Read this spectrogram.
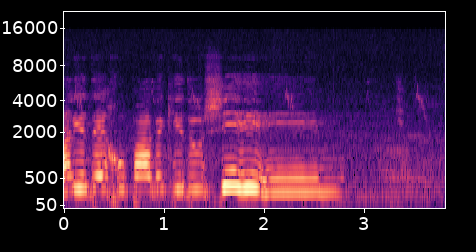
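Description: A woman chants a blessing aloud.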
